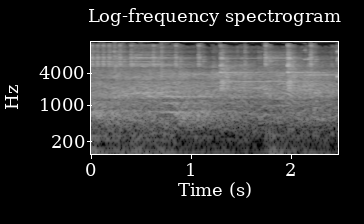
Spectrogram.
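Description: Gymnasium game ambience: indistinct voices from people around the court and a basketball bouncing on the hardwood floor.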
